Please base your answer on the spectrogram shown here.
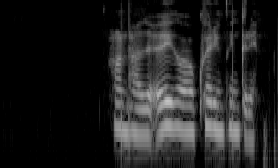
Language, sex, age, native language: Icelandic, male, 11, Icelandic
